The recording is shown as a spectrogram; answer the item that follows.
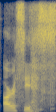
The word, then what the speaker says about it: Arceus: pronounce Arceus Arceus Arceus I was right you're wrong all right it's Arceus it was the first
